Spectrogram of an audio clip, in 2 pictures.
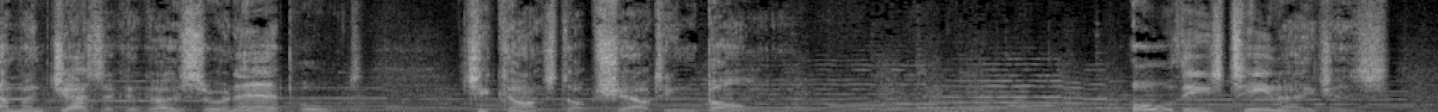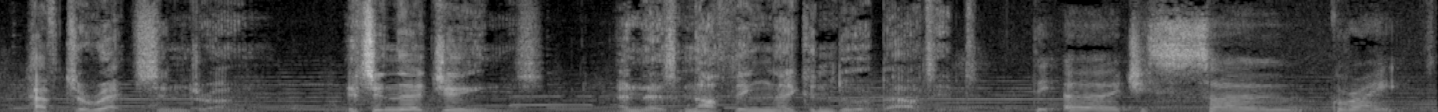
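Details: Adult male narrator; normal speech.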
